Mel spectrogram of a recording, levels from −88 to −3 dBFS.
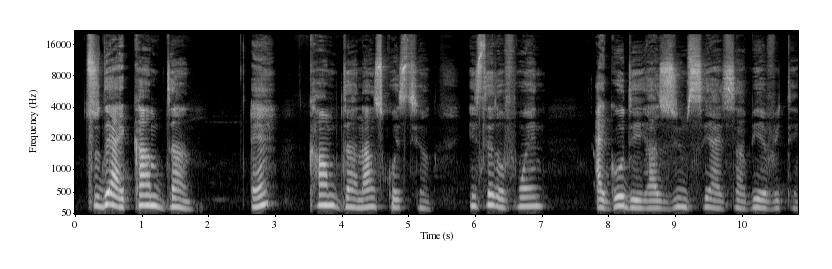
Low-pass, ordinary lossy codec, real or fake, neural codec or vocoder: none; none; real; none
